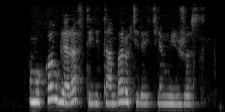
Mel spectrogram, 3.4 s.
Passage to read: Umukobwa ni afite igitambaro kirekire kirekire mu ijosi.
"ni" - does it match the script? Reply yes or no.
no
